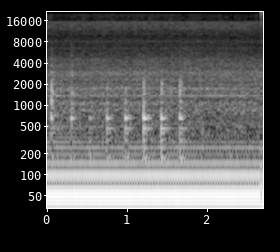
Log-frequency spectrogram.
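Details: Boiler droning with a steady deep hum and faint irregular tapping; the drone changes as the damper (shiber) is closed or opened, flame burning normally inside; cause unclear.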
